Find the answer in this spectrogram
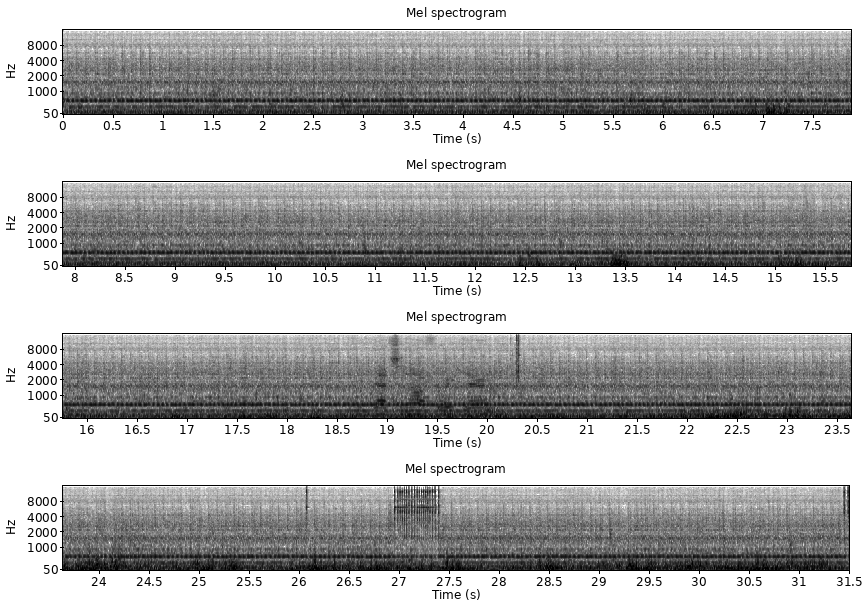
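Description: Mariner outboard motor running steadily at trolling speed, a constant hum with a low rumble. A brief knock comes about midway and a short hiss near the end.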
